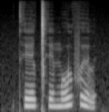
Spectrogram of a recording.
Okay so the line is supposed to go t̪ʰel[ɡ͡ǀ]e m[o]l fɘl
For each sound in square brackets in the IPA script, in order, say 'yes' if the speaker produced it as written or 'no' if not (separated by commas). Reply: no, yes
